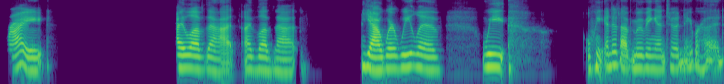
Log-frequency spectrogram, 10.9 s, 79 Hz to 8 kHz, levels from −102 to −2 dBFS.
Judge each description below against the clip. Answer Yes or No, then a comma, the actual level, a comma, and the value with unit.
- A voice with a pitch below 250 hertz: Yes, medium, 185 Hz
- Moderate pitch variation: No, narrow, 2.3 semitones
